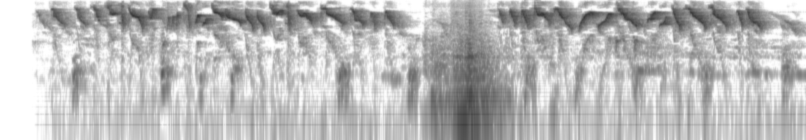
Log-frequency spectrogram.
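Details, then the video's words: Yellow-breasted white-eye from Pacitan singing in the rolling wild style known as ngalas ngerol: rapid, dense, high chirping phrases of sharp notes, broken midway by a brief dull thump before the twittering resumes. "Burung Pleci Dada Kuning Pacitan suara ngalas ngerol"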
